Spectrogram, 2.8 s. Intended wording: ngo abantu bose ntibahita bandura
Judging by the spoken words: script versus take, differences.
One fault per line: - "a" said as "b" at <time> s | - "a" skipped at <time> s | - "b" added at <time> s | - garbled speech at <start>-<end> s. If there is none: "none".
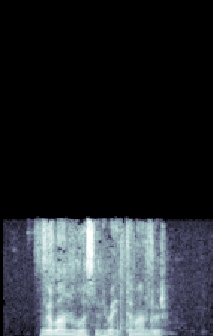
none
